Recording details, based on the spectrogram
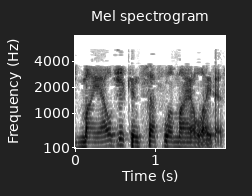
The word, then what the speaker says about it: myalgic encephalomyelitis: The ME is myalgic encephalomyelitis.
